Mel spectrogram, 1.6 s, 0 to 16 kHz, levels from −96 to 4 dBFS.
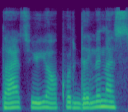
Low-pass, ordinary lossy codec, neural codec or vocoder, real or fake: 10.8 kHz; Opus, 32 kbps; codec, 24 kHz, 1 kbps, SNAC; fake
